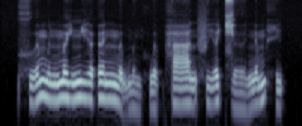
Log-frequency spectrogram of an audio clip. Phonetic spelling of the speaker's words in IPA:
xu˨˦ə̯mu˧n mə˧jɲi˧ə̯ʔə˧n mə̰˧˨wmə̤˨˩mhwə˨˩p̚haː˧n fi˨˦ə̯t͡ɕə̤ː˨˩ nə˨˦mhi˨˩p̚

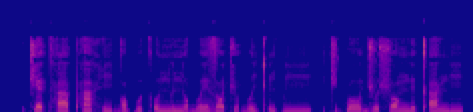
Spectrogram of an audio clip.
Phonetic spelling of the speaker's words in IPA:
t͡ʃɛ˦tʰa˨pʰã˦hiː˨ ɡɔ˦kʷɪ˦kʼo˨ ɲʊ˦˨ɲɔ˦ɡʷeː˨ zɔ˨t͡ʃʊ˨ɡʷiː˦kʼĩ˨ k͡piː˨ | t͡ʃɪ˨k͡poː˨d͡ʒʊ˨ ʃɔ˨ŋɪ˦˨ kʼa˨ŋi˦

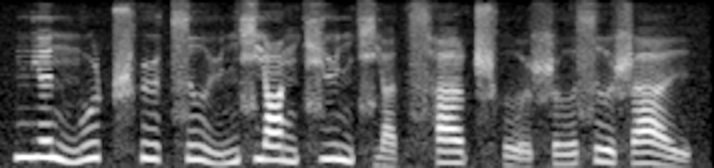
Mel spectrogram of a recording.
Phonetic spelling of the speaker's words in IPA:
n̪jɛ˥˩nn̪u˥ ʈ͡ʂʰɻ̩˥˧t͡sɹ̩˥˩ y˧˥n ɕjɑ˥˧ŋt͡ɕy˥˩nt͡ɕjä˩ t͡sʰä˥ʈ͡ʂʰɤ̰˨˩ ʂɤ˧˥sɹ̩˥˧ʂa˥˩ɪ̯

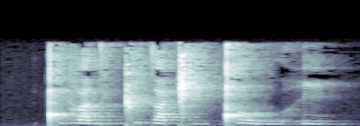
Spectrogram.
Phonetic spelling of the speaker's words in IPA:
ǃʰi̤vadi̤ɡ͡ǁu taǁʰi̤ǃʰo wo̤hi

